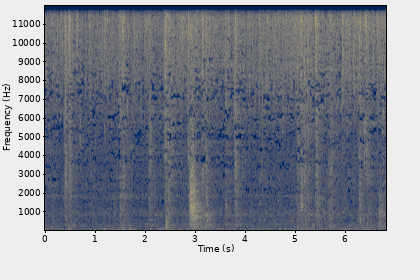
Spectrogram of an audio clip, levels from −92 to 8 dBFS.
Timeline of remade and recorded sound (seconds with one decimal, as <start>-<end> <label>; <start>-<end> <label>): 0.0-6.8 recorded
